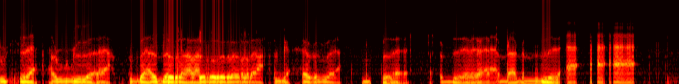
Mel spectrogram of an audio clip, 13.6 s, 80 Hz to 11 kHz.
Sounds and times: Weird human sounds 0:00.0 - 0:12.8

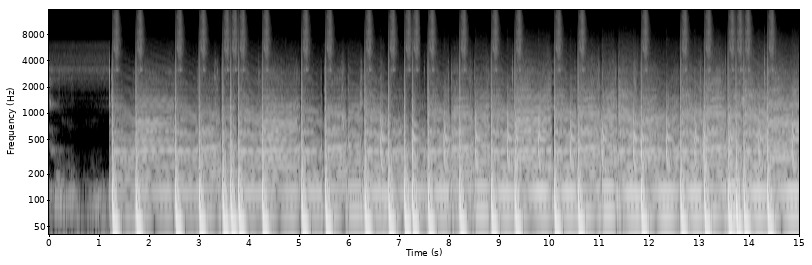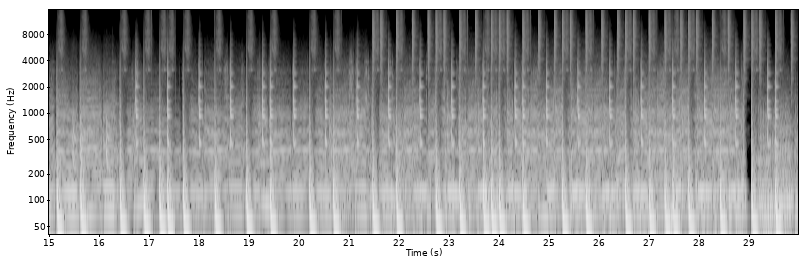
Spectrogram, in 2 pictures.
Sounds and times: Bass 0:00.0 - 0:29.9
kick 0:02.6 - 0:04.4

